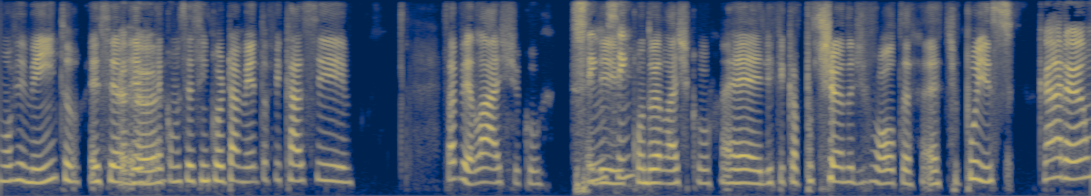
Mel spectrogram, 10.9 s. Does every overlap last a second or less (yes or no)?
yes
